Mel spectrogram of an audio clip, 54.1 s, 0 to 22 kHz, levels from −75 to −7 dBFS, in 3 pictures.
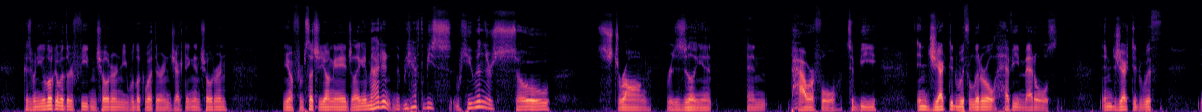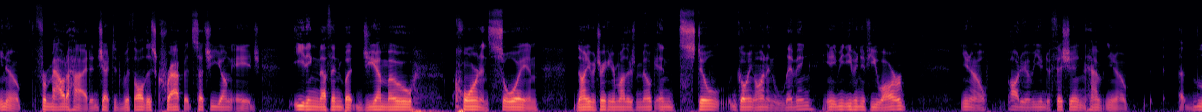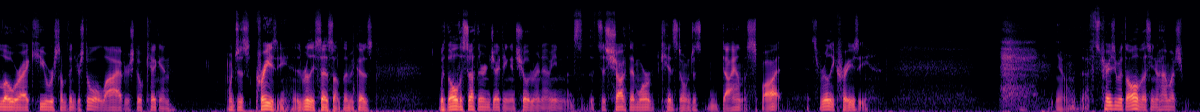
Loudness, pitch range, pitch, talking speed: -29 LUFS, 90-105 Hz, 95 Hz, 165 wpm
